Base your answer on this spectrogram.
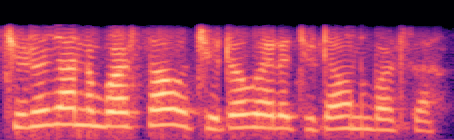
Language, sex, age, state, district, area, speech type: Nepali, female, 18-30, West Bengal, Alipurduar, urban, conversation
